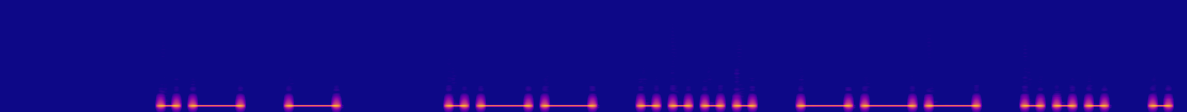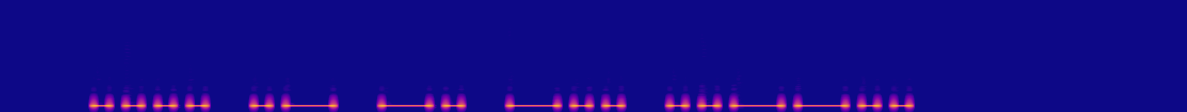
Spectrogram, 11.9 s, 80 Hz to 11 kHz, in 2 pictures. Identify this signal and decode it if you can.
Morse code, heard as a keyed tone, about 15 wpm, 700 Hz. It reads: AT WHOSE HAND?
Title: Sentences from Top 1200 Words 15wpm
